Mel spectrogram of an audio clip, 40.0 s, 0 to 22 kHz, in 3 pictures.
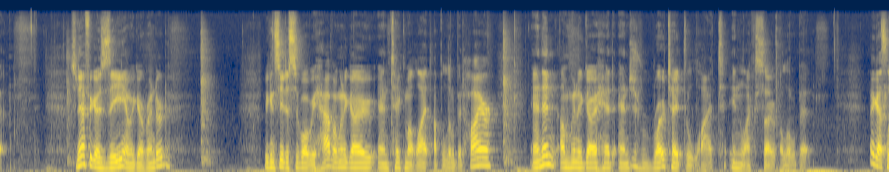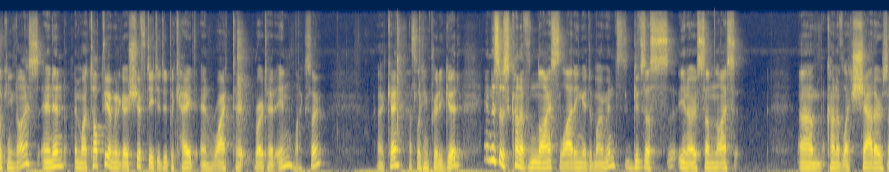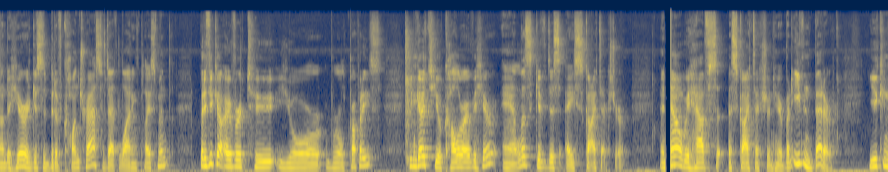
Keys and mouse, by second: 1.3 z, 4.6 g, 6.4 g, 7.0 middle click, 7.7 KP_1, 8.0-9.1 middle drag, 9.2-14.0 middle drag, 9.2 g, 10.4 r, 11.6 KP_0, 13.6 KP_7, 15.2 shift+d, 16.2 r, 17.7 g, 18.2-24.4 middle drag, 19.5 KP_0, 24.9-30.3 middle drag, 29.8 z, 30.3 click, 30.4-31.8 middle drag, 31.8 click, 31.9-33.4 middle drag, 33.4 click, 33.5 middle click, 34.2-40.0 drag, 36.1 z, 38.8 z.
